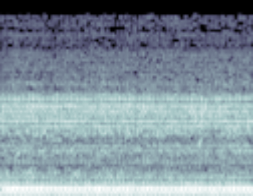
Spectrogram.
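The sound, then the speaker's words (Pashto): A generator engine runs at a clean-water point in Kandahar's twelfth district, making a loud, constant low rumble with fast, regular pulsing and broad hiss throughout. No voices are heard. “له دوو میاشتو وقفې وروسته د جنراتور دا غږ اوري”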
